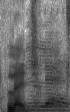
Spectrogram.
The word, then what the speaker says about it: latch: या CH आए तो हमारा क्या होगा, टी साइलेंट हो जाएगा। फिर इस तरीके से CH आ जाएगा, LATCH क्या होगा, लैच, ठीक है।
